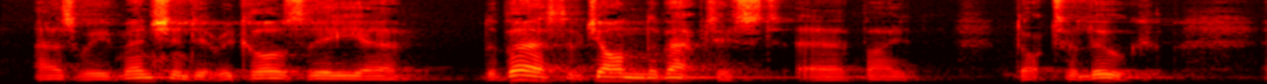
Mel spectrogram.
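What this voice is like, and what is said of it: Hoarse, strained, nearly lost voice. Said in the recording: “Sorry about my voice. ... It seems to have gone last night, and I'm struggling”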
